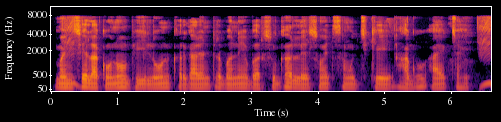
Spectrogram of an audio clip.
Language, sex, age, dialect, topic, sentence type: Chhattisgarhi, male, 18-24, Northern/Bhandar, banking, statement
